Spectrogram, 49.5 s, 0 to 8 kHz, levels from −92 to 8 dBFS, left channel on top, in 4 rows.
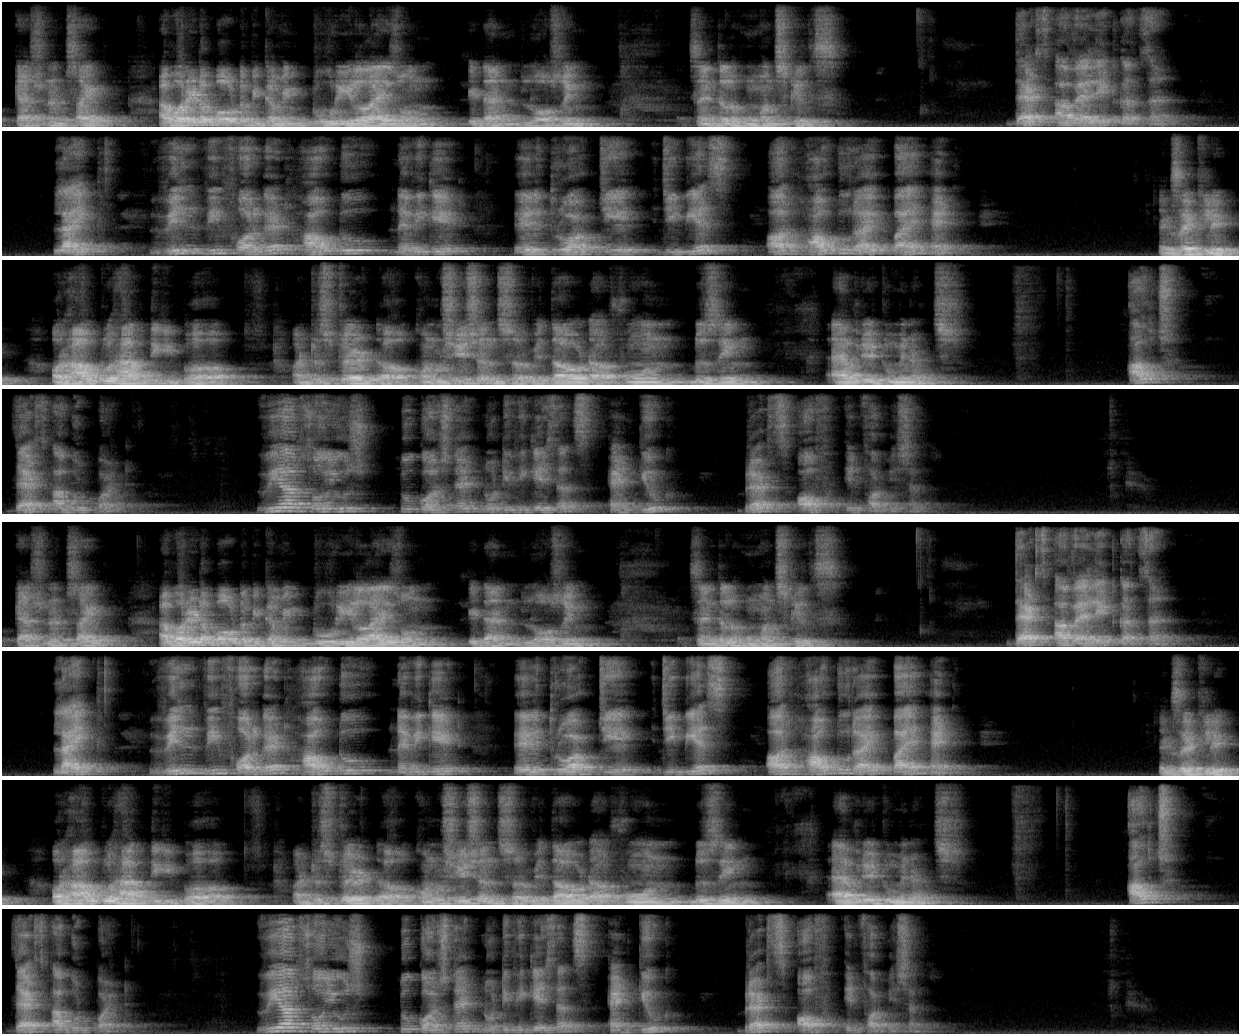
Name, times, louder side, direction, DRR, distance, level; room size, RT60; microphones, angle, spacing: voice 1, 0.1-1.0 1.3-4.3 4.7-5.9 6.9-8.3 23.9-24.7 25.2-27.0 27.6-32.3 33.0-34.3, left 1 dB, 35° left, -6 dB, 1.4 m, -21 dB
voice 2, 10.1-11.6 12.9-13.2 13.9-16.9 17.5-18.7 19.0-19.6 20.0-21.9 36.0-36.5 37.2-38.2 39.7-40.7 41.1-43.7 44.5-46.3, right 2 dB, 35° right, 0 dB, 0.5 m, -27 dB
3.3 x 2.3 x 2.7 m, 0.73 s
head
